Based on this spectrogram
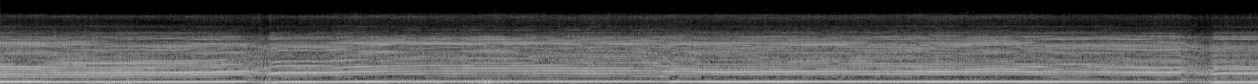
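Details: MTD Bolens BL125 two-stroke leaf blower after carburetor repair and adjustment, previously bogging and not starting: steady even high-pitched drone holding speed without bogging or surging; running healthy.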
